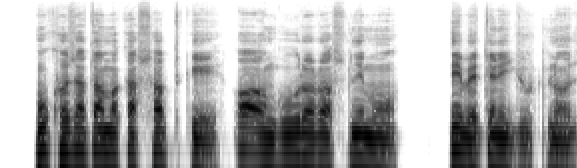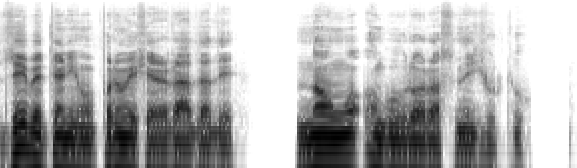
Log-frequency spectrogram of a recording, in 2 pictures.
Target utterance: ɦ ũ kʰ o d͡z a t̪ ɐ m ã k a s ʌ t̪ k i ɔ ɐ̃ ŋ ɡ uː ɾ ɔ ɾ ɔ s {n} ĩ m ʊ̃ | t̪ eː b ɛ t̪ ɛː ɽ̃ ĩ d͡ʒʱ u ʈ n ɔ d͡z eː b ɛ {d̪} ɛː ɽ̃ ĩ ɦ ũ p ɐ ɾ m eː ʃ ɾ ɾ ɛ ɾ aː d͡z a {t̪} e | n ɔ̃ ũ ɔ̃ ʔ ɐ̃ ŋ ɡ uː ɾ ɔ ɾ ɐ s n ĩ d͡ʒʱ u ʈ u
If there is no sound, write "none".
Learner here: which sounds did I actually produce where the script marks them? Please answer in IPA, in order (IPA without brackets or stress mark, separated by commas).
n, t̪, d̪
